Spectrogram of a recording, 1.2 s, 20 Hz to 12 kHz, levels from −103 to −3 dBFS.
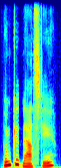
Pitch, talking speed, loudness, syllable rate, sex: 235 Hz, 145 wpm, -15 LUFS, 3.9 syllables/s, female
